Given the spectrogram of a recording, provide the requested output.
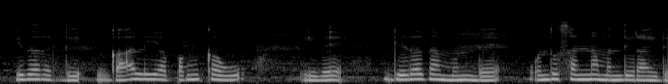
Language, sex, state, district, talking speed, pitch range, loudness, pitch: Kannada, female, Karnataka, Bellary, 90 wpm, 200-230 Hz, -29 LUFS, 215 Hz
